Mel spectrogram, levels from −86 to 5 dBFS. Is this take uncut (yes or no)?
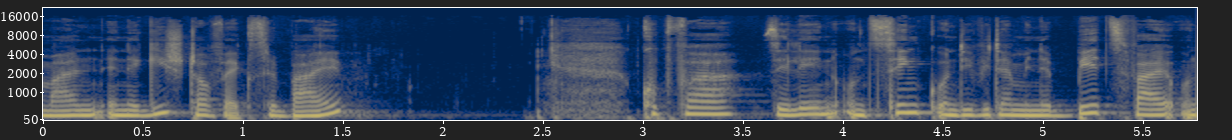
yes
